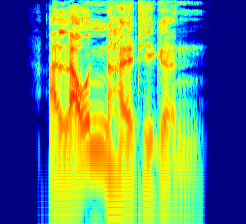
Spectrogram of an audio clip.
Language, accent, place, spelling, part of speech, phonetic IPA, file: German, Germany, Berlin, alaunhaltigen, adjective, [aˈlaʊ̯nˌhaltɪɡn̩], De-alaunhaltigen.ogg
- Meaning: inflection of alaunhaltig: 1. strong genitive masculine/neuter singular 2. weak/mixed genitive/dative all-gender singular 3. strong/weak/mixed accusative masculine singular 4. strong dative plural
